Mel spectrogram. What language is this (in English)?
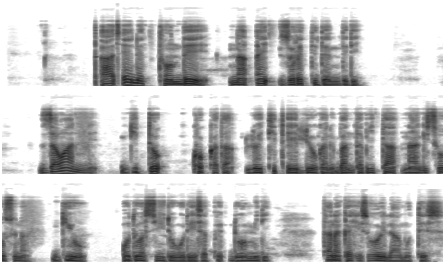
Wolaytta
